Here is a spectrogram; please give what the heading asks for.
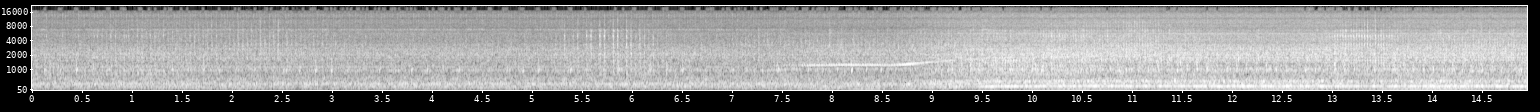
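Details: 2003 Hyundai Tiburon idling with a light, irregular rattle near the timing belt that comes and goes, sometimes silent; owner suspects timing belt or tensioner, unconfirmed.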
